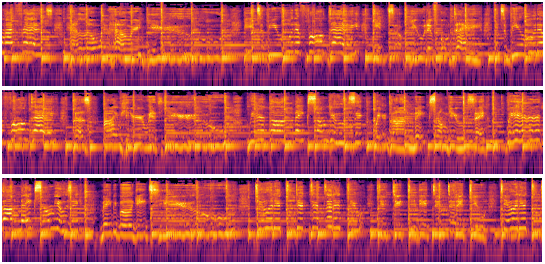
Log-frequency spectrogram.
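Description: Ukulele strummed in a quick, steady rhythm, with a woman's voice singing along.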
